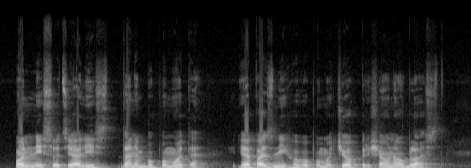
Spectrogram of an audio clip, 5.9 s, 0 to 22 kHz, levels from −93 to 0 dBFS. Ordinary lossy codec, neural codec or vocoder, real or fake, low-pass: none; none; real; 19.8 kHz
